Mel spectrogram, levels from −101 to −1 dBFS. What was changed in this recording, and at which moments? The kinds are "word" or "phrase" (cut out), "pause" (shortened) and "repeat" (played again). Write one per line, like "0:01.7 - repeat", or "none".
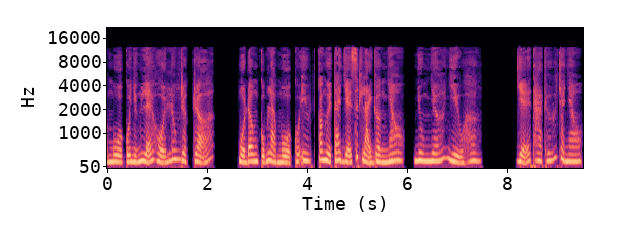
0:01.5 - word
0:02.2 - pause
0:04.1 - word
0:06.0 - pause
